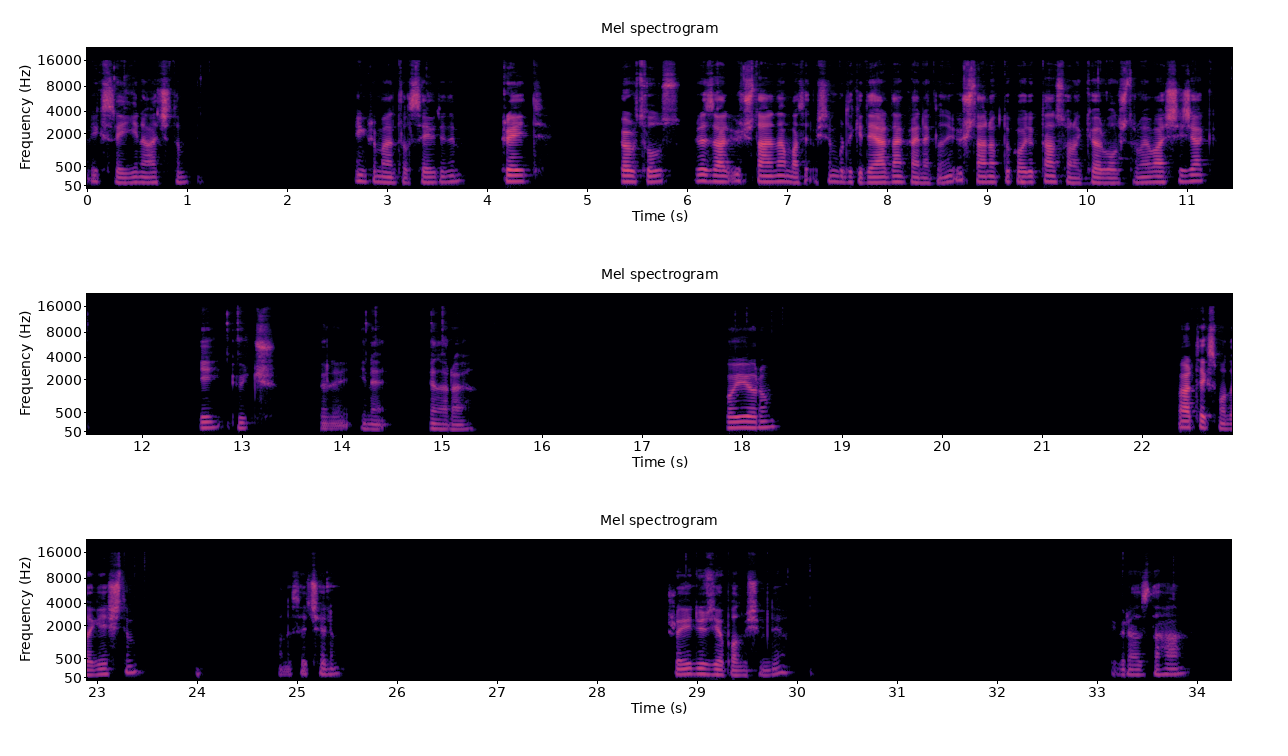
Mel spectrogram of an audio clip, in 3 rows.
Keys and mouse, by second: 0.1 click, 3.1 click, 6.4 click, 8.7 click, 11.3 click, 20.8 click, 21.3 w, 23.2 click, 24.5 right click, 25.9 right click, 27.9 click, 29.1 r, 30.0 click, 31.7 click, 32.9 w, 33.7 click.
